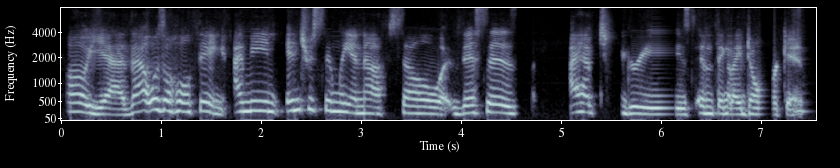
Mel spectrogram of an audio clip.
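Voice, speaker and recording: A woman singer in her thirties, from the American East Coast, chatting brightly and laughing as an interview guest. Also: medium pitch, normal speed, dry recording, dull audio. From United States East Coast. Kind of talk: casual interview talk.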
